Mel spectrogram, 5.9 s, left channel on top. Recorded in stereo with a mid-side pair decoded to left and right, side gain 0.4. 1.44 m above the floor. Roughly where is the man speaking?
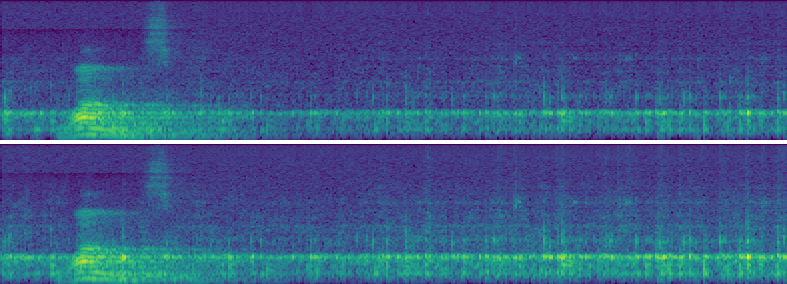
Ahead left.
